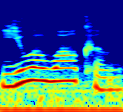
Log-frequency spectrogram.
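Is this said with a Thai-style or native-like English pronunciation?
native-like. It is pronounced in a native-like English way. The speaker calls it right. "อย่าออกตามหนูเด้อมันคือ"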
